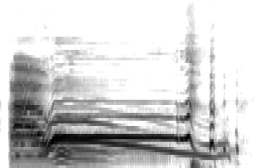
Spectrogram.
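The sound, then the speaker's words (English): People imitate a wolf howl, a long sustained wavering cry that slides slowly downward for about three seconds before breaking off into a few short yelps, loud. “Now's the time to howl out.”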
